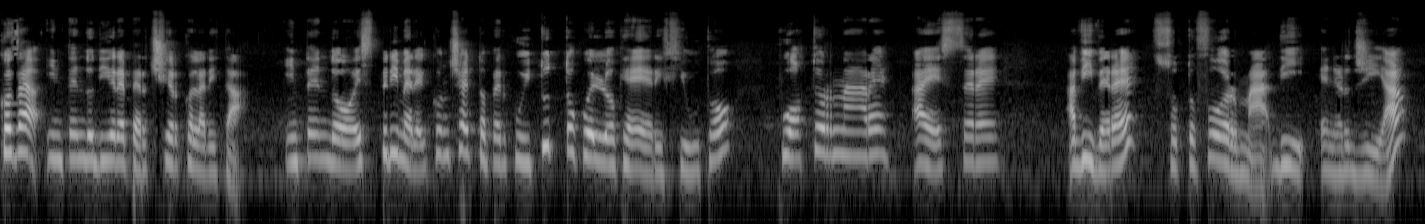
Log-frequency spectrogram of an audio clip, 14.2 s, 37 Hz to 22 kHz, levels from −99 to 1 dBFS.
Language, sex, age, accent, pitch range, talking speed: Italian, female, 30-49, native, 185-265 Hz, 110 wpm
